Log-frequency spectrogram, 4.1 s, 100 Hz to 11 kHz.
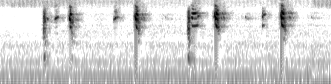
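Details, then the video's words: Peregrine falcon female turning down a gift, Reda, Poland, 10 March 2022: loud, harsh chipping notes in uneven pairs and singles, close and clear. "Koksinka nie przyjmuje prezentu"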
